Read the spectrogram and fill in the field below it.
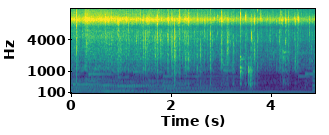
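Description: Grated coconut filling for village-style pithe fries in a pan with bay leaf and cardamom, giving a steady close sizzle broken by scraping stirs and small clinks, with a low background hum and no talking.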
